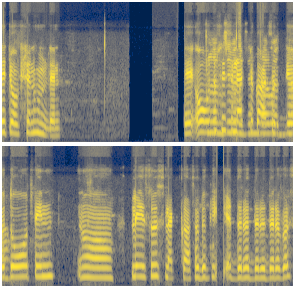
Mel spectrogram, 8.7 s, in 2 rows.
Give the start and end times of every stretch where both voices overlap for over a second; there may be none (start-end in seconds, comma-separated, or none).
2.9-4.5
